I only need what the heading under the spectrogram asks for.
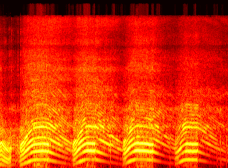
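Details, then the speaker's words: Free Poulan chainsaw after carburettor adjustment: blipped about once a second, climbing cleanly to high revs and dropping back without bogging; runs and cuts, though not fully right with the cover on. "Well, as you see, this free chainsaw she runs and she cuts again."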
